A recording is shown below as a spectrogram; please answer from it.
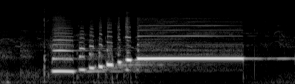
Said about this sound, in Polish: Gramy podwójnym językiem, ale każdy dźwięk jest tak samo krótki.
